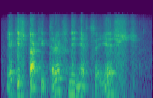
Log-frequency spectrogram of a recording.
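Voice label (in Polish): "trefny", Kurpie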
